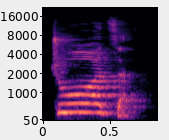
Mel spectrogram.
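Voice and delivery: high 桌 followed by a short, toneless 子 in 桌子; lighter tone on 子. Shown as a demonstration. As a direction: hold 桌 high and clip 子 in 桌子. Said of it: "instead we will say".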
